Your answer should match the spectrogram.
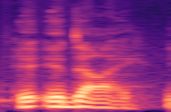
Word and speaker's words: Idai: In fact, it is now hitting Mozambique, where Hurricane Idai, is it pronounced Idai? – Idai. Yeah. – Idai.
